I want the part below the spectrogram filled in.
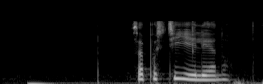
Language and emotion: Russian, neutral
